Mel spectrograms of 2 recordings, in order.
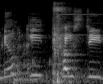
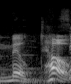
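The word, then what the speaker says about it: milquetoast: be plain old boring milky toasty Diana Duane uh I think it's actually milk toast so now I got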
